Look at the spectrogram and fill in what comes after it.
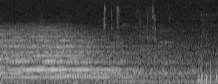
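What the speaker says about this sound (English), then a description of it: "excuse the trains coming by" A passing train sounds its horn as a long, loud, tonal blast that slowly fades, with rumbling rail noise underneath and a few clanks near the end.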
